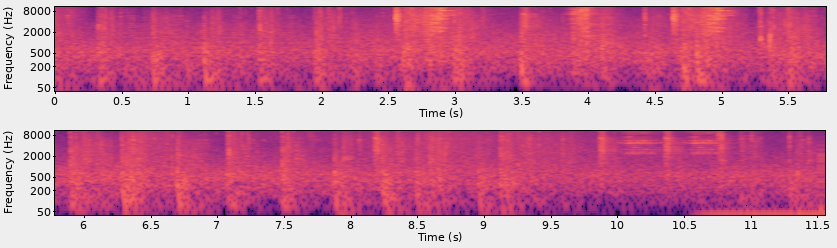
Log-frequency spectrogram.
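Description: Footsteps thud on stone paving.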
